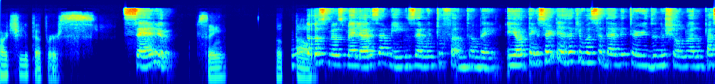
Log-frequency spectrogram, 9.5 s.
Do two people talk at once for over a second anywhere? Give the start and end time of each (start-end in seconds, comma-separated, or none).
none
